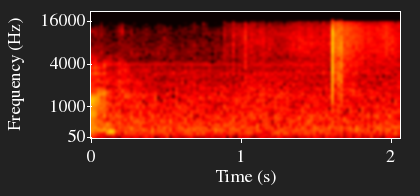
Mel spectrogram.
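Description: Steady outdoor background hiss, with a brief rustling brush near the end as the handheld camera is swung away from the branch.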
